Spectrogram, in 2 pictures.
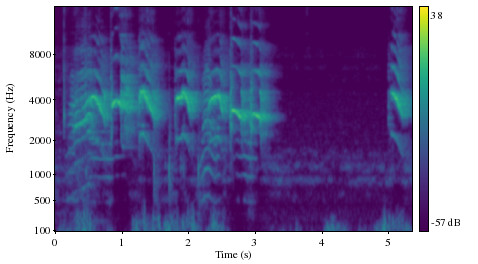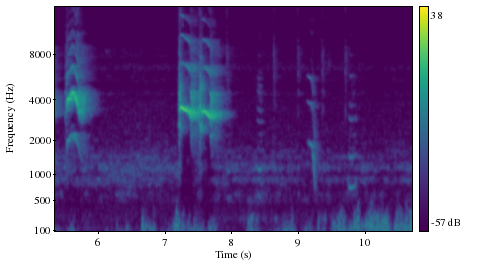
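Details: Indian ringneck parrot, a talking and dancing pet, squawks in a fast harsh series, pauses, then gives two more short bursts of scratchy high notes, over steady low rumble.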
